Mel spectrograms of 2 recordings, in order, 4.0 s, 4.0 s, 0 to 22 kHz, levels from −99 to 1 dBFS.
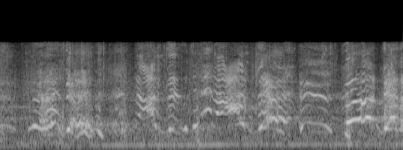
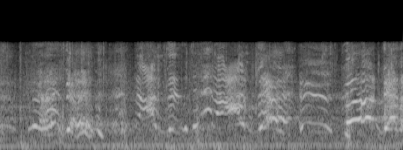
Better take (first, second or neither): first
